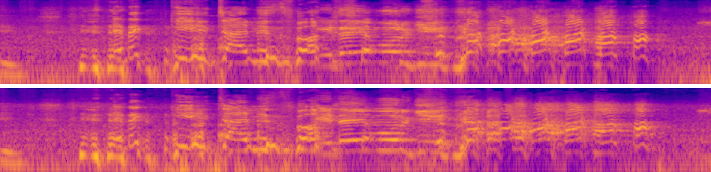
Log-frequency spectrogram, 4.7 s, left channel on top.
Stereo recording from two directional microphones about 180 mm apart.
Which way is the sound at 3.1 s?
25° left (ahead or behind).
